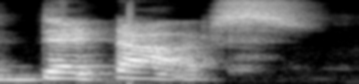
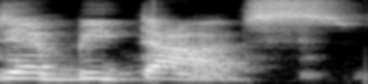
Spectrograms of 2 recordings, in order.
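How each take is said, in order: First: The b sound is left out of the word. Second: The b sound is pronounced in the word. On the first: The speaker calls it right. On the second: The speaker calls it wrong.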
